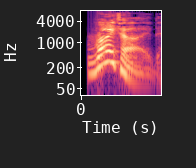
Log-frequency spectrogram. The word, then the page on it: right-eyed: British English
